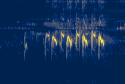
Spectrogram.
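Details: Sooty-headed bulbul lure call, used to draw in and provoke wild bulbuls: a quick run of bright, bubbly chirping notes, rising and falling, crowded into about one second after a single lead note. No other sounds.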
